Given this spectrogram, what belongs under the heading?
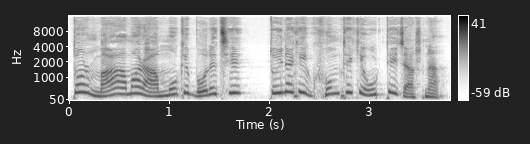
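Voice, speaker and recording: A man voicing a diligent, pious schoolboy friend in a cartoon, talking in an earnest, lively way. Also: very high voice, normal speed, full character voice. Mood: friendly, curious. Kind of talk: cartoon dialogue.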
